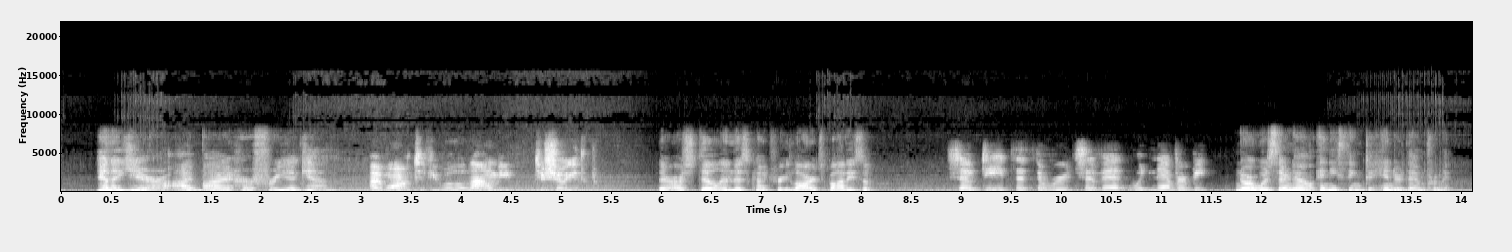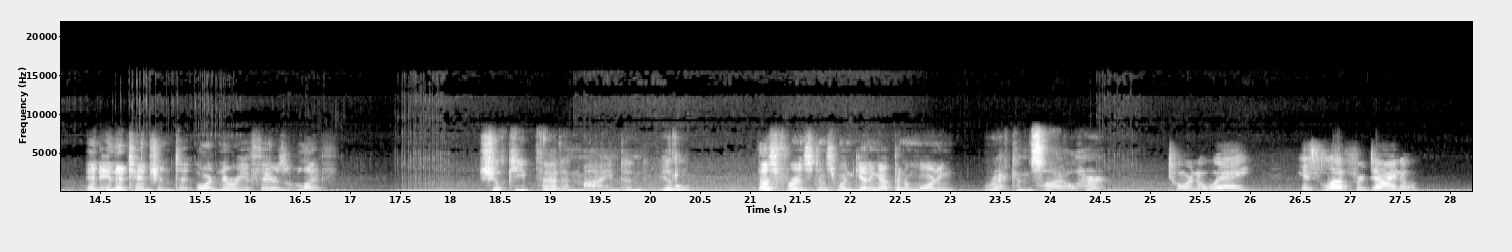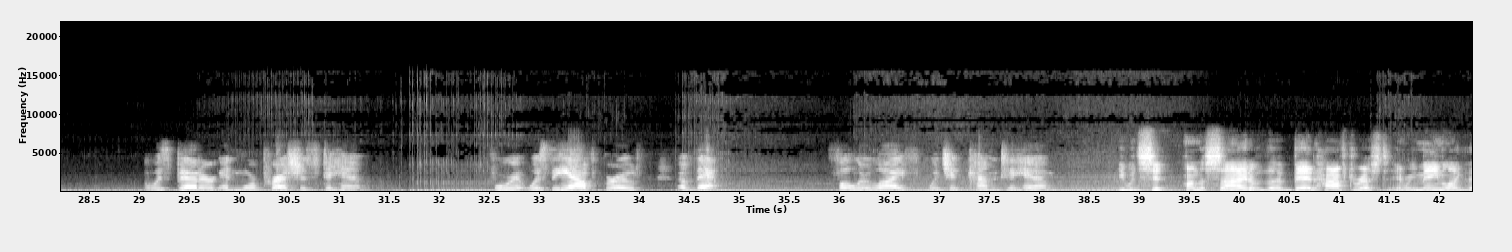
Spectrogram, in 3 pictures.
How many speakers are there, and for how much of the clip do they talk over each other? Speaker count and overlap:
six, no overlap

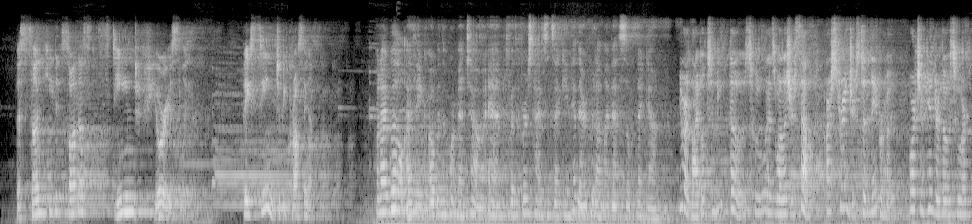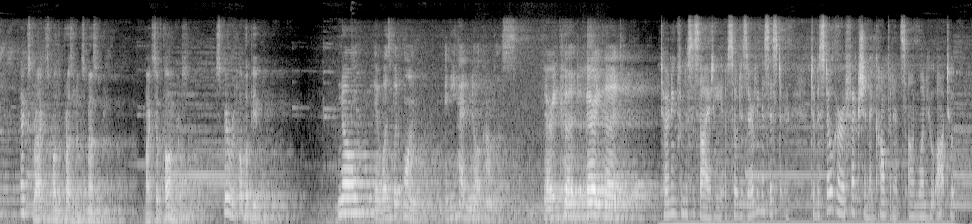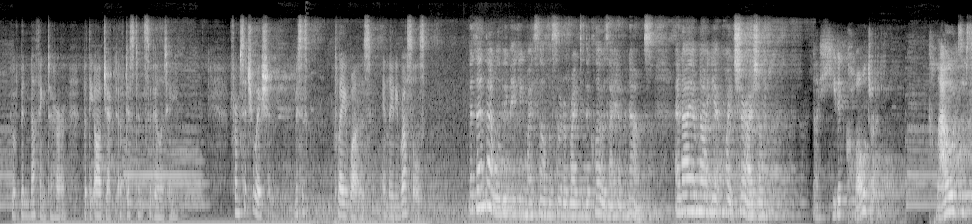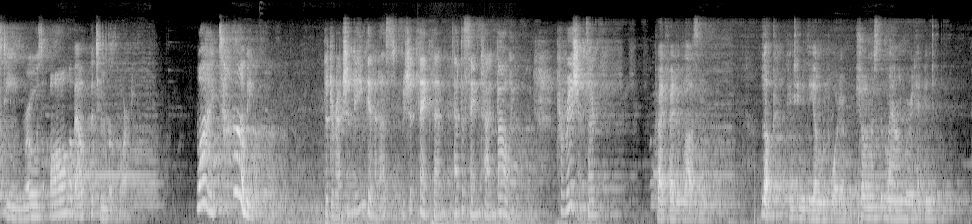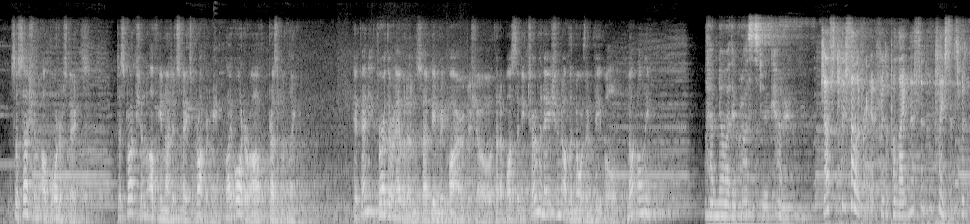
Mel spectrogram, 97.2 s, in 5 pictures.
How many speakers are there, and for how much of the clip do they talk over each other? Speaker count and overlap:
six, no overlap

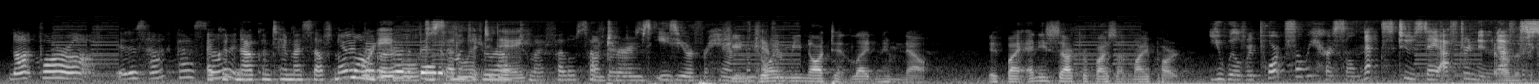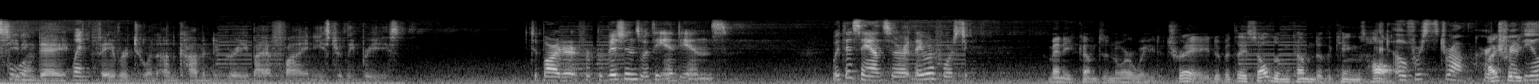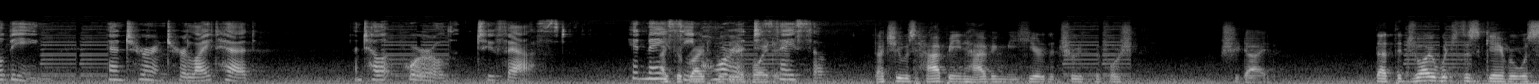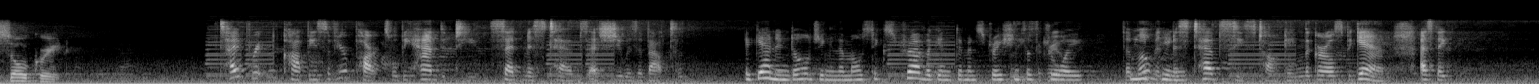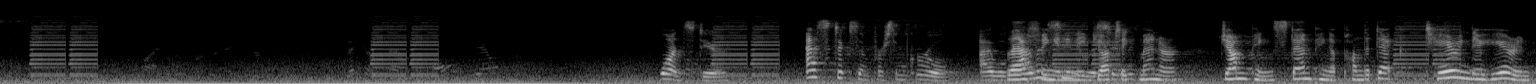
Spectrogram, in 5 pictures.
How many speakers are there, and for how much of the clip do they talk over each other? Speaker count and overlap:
ten, about 27%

